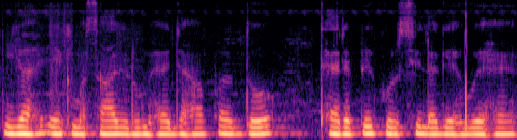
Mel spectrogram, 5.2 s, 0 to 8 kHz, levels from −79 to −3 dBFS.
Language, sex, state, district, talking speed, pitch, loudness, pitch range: Hindi, male, Jharkhand, Deoghar, 150 wpm, 140 Hz, -15 LUFS, 140-145 Hz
